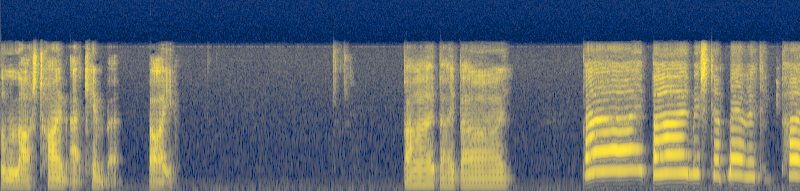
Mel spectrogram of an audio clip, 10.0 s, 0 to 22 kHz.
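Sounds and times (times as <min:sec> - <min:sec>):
soft clicks: 0:02.5 - 0:02.8, 0:04.1 - 0:04.5.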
